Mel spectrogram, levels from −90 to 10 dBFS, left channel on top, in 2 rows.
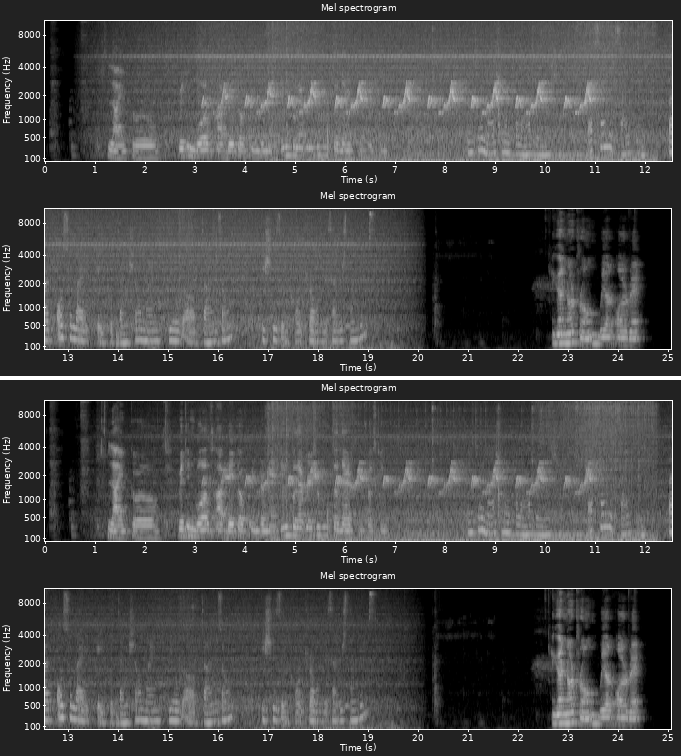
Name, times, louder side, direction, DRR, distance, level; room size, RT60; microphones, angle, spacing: voice 1, 0.7-6.9 22.7-24.4, right 2 dB, 70° right, 0.8 m, -30 dB
Bird, 1.0-19.8, left 7 dB, 85° left, 0.5 m, -31 dB
sound 1, 4.4-12.2, equal, 10° right, 0.7 m, -35 dB
voice 2, 8.4-10.4 10.8-12.0 12.5-19.0, left 1 dB, 15° left, 0.3 m, -34 dB
5.1 x 4.2 x 2.2 m
head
